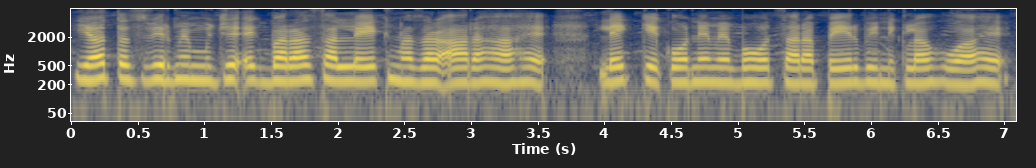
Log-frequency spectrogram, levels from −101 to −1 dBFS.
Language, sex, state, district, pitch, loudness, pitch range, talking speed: Hindi, female, Arunachal Pradesh, Papum Pare, 230 Hz, -14 LUFS, 225-245 Hz, 195 wpm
